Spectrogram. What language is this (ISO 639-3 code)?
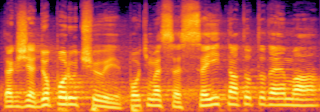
ces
